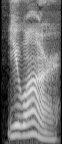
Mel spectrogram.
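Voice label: you are temporary formal, female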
